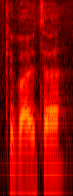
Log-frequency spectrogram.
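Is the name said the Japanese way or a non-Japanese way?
non-Japanese. The name is said with a non-Japanese pronunciation. This is how foreigners say the name. "So foreigners, it's Kubota"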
